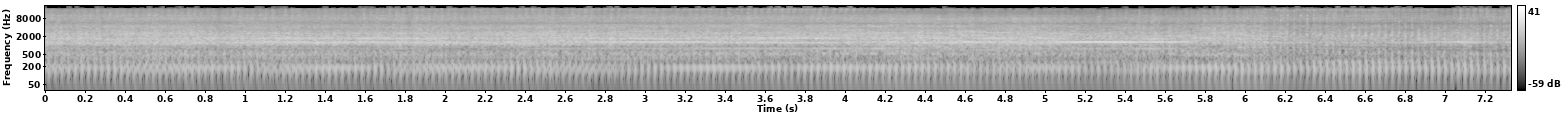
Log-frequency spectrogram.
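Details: 1960s Bolens 28-inch Lawn Keeper mower, carburetor not adjusted, untouched at least 15 years, mowing grass: even, steady drone with smooth regular firing beat, no misses or knocks; sounds good, normal running under load.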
